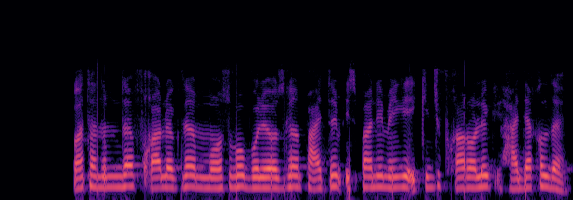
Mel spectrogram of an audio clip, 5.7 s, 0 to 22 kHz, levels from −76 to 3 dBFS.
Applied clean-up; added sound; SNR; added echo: none; none; none; none.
